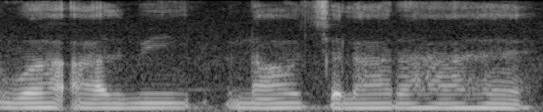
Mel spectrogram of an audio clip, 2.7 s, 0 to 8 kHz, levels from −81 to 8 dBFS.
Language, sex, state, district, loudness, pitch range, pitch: Hindi, male, Jharkhand, Ranchi, -19 LUFS, 120-125 Hz, 125 Hz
